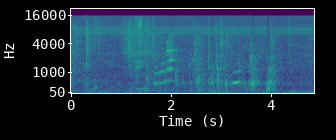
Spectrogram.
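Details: Two-month-old white kitten Stuart, still a cry baby, meows repeatedly indoors in July 2022. Short harmonic mews in an irregular run over about three seconds, mixed with rustling and handling noise.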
